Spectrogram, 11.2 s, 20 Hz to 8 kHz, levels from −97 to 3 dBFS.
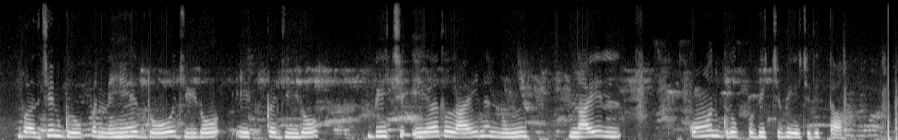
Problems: none marked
